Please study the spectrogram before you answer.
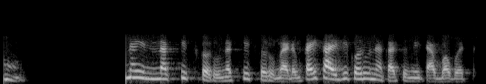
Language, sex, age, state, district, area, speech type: Marathi, female, 60+, Maharashtra, Sangli, urban, conversation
